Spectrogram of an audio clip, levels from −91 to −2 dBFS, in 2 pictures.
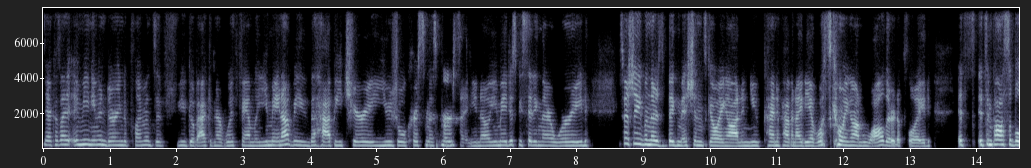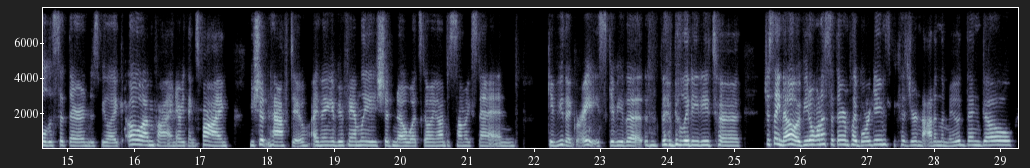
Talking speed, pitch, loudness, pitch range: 250 wpm, 215 Hz, -23 LUFS, 200-240 Hz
